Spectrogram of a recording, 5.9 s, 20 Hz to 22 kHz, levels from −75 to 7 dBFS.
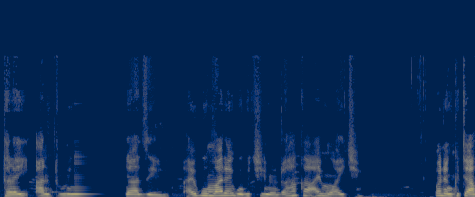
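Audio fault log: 0.93–1.59 s, call audio freeze: speech stretches into a fading buzz or hiss, then 240 ms silence, resuming 636 ms late with nothing lost, likely from delayed packets emptying the jitter buffer.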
